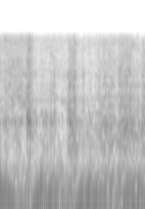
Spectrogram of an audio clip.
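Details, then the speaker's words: Reliant Rebel just started, oil light gone off: loud, lumpy low rumble with an uneven chunky beat, sounds like something catching down behind the gearbox; not warmed up much; mechanical noise at idle. "see it sounds like it's coming from down behind the gear box the oil light's gone off it sounds horrible I don't want to warm it up too much but it does sound like something's catching"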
